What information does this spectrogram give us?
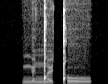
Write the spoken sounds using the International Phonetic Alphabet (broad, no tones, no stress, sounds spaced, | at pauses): ŋ ɛ ŋ͡ǃ ɛ ǃ o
